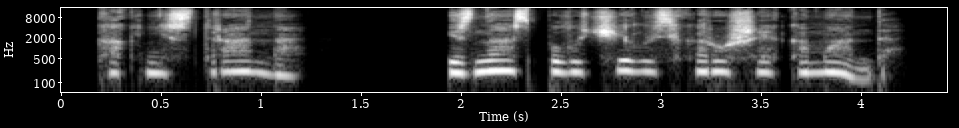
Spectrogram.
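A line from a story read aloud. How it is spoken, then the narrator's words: Whisper. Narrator (Russian): прошептала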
